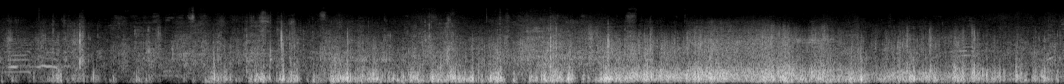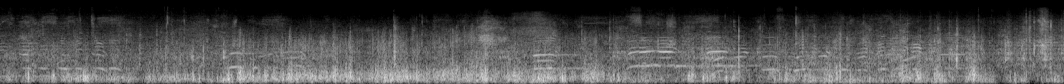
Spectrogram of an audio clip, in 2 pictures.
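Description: Sticks knock against a ball on the ice.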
